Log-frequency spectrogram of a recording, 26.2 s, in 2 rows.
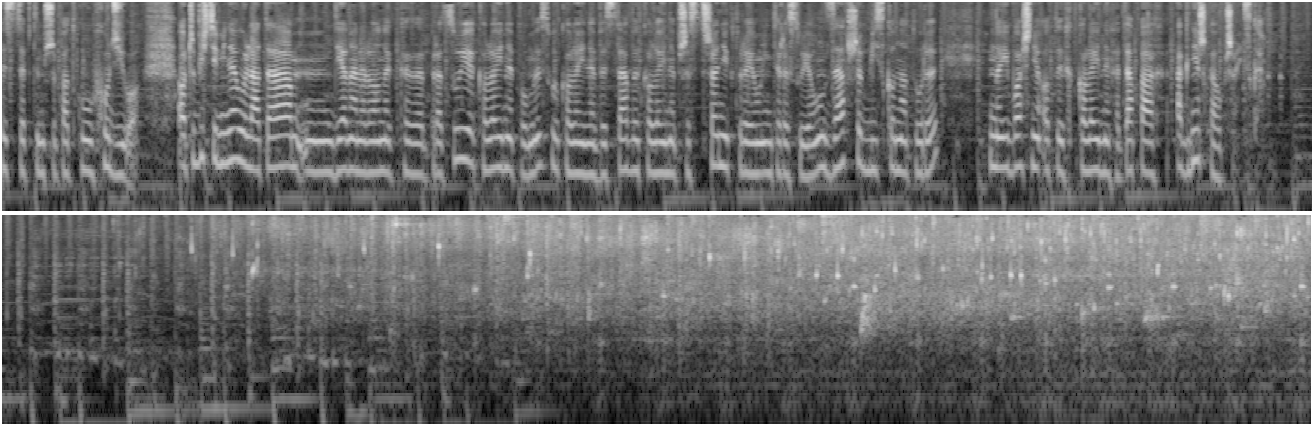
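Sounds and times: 
speech: 0:00.0 - 0:12.8
glacier meltwater: 0:15.0 - 0:26.1.

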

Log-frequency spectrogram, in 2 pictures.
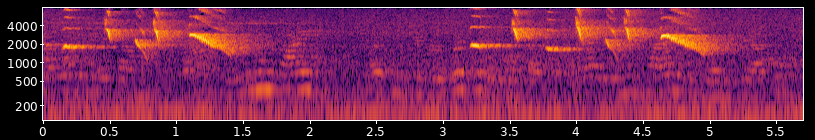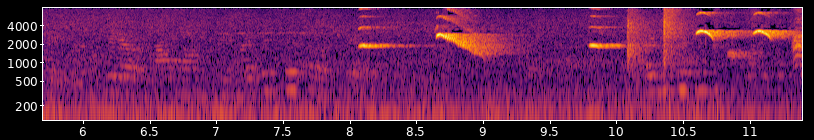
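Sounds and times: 
chopi blackbird song: 0:00.0 - 0:01.5, 0:03.2 - 0:05.1, 0:08.0 - 0:09.2, 0:09.8 - 0:11.3.

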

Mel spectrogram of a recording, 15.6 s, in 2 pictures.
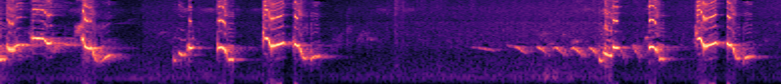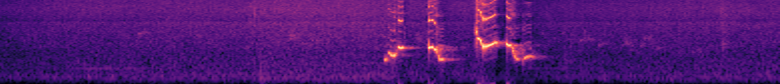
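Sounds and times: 
male straw-headed bulbul singing loudly: 0:00.0 - 0:03.8, 0:04.7 - 0:07.7, 0:10.7 - 0:14.5.

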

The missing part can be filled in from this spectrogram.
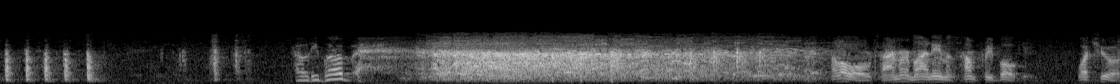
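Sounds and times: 
knocking on the door of an old prospector's house: 0:00.0 - 0:01.1
speech: 0:03.0 - 0:05.0, 0:08.7 - 0:11.1
laughter: 0:04.0 - 0:08.4.

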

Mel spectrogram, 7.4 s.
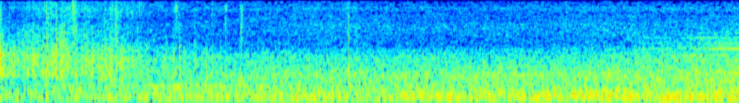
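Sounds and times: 
electric zero-emission BMW i3 car driving: 0:00.0 - 0:03.9, 0:04.8 - 0:07.3.

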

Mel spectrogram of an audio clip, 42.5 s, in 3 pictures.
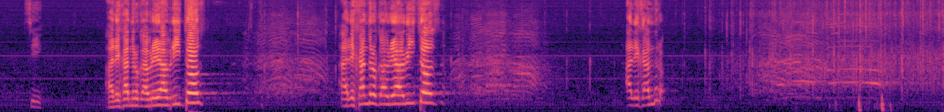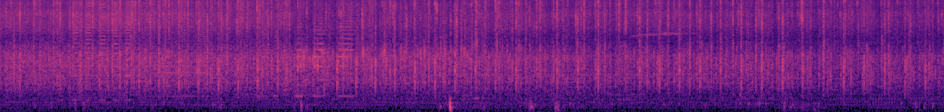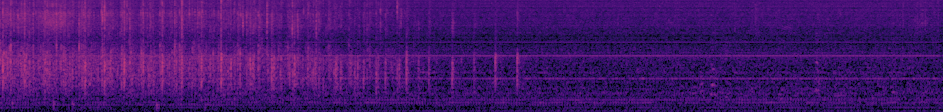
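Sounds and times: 
speech: 0:00.4 - 0:00.8, 0:01.6 - 0:03.2, 0:05.1 - 0:06.7, 0:09.4 - 0:10.0
shouts: 0:06.8 - 0:08.2, 0:11.4 - 0:13.5
audience applause: 0:10.6 - 0:34.8.

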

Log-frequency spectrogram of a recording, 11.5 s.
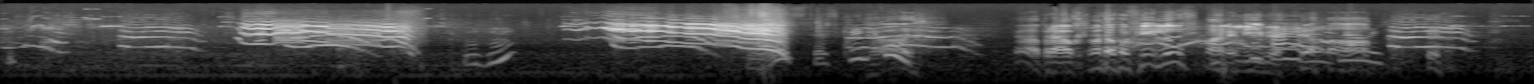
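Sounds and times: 
speech: 0:00.0 - 0:00.4, 0:07.8 - 0:11.0
baby elephant trumpeting in high-pitched wailing squeals: 0:01.2 - 0:03.4, 0:04.3 - 0:11.1.

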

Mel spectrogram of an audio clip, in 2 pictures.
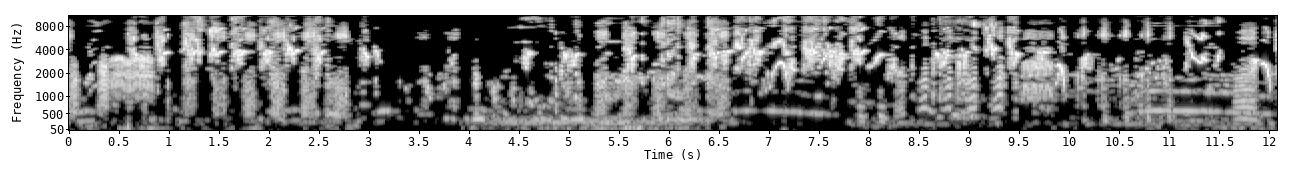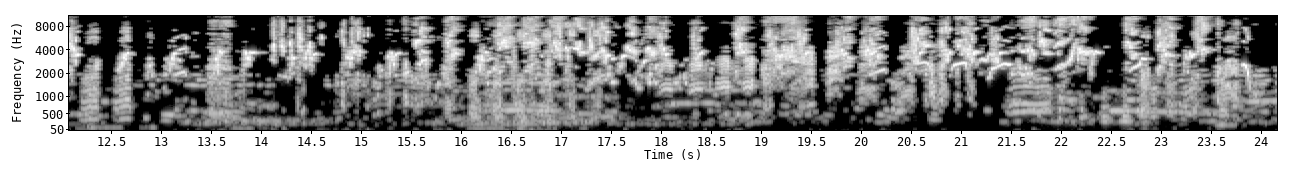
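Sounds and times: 
starling singing harsh chatter and whistles: 0:00.0 - 0:24.1.

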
